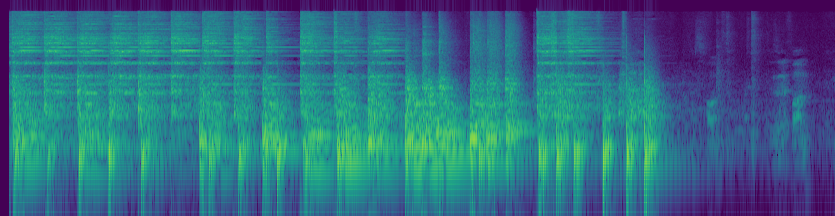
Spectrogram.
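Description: A child's Schoenhut junior drum kit played fast: rapid strikes on the drums, several a second, under a ringing cymbal, stopping about eight seconds in.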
